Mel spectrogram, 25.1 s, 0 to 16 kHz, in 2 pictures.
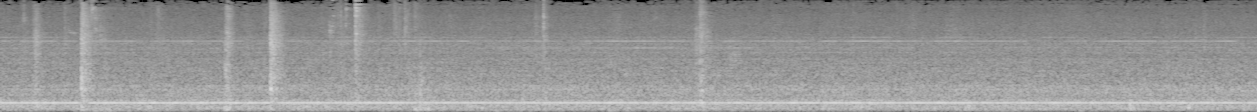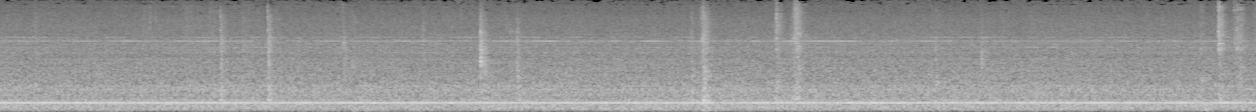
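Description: Steady cabin noise inside a Boeing 747-400 moving along the apron: a constant hum with a strong unchanging drone, and a few faint clicks at scattered moments.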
